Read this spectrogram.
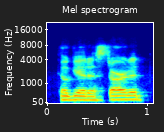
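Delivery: ordinary delivery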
